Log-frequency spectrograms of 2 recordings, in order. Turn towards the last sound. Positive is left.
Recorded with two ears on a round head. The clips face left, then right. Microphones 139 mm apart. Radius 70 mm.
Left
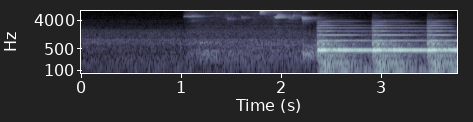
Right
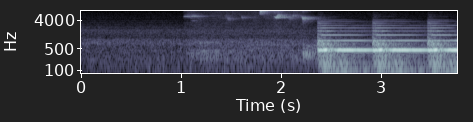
turn(degrees=80)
